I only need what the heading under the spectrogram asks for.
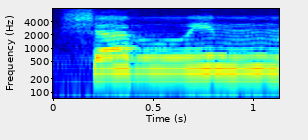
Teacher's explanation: Syarrin, ada gunnah musyaddadah karena ada nun yang bertasydid. Cara bacanya didengungkan, ditahan kurang lebih 2 harokat.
